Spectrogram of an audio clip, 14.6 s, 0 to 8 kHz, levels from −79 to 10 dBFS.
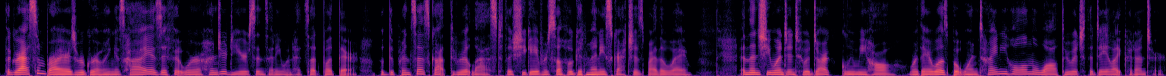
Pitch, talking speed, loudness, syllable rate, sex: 175 Hz, 265 wpm, -22 LUFS, 6.4 syllables/s, female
